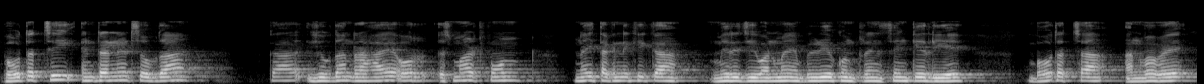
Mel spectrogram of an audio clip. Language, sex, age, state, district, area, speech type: Hindi, male, 45-60, Rajasthan, Karauli, rural, spontaneous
